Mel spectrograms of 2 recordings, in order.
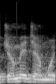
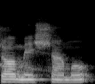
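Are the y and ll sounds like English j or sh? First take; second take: j; sh. First: The y and ll sound like English j. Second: The y and ll sound like English sh. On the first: "it's very similar to the pronunciation of uh, yo and llamo" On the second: "if I were from Argentina, I would say"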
